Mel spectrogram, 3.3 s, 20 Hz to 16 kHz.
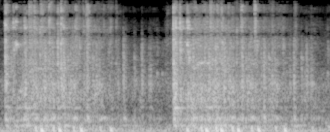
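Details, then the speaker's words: Toro 21-inch commercial walk-behind mower with Kohler engine: on starter fluid and gas poured into the carburetor it fires in a ragged burst, drops out and briefly catches again before shutting off, pointing to a bad carburetor, to be replaced. "And if it happens to fire up like this one does, runs for a little bit, shuts off, you know it's the carburetor."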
